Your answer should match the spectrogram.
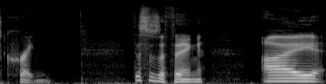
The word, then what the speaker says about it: Crichton: by the name of i believe it is pronounced scott crichton c-r-i-c-h-t-o-n it's either crichton or cricton but i'm pretty sure it's creighton this is a thing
